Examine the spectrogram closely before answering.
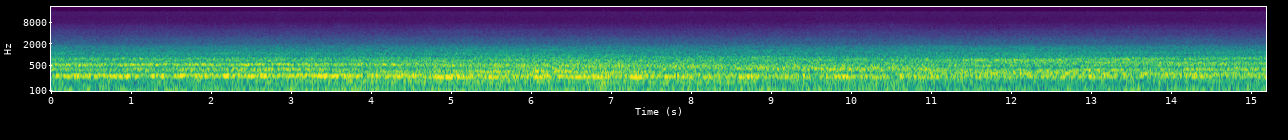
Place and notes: sound of bridge in a container under the bridge, which is possibly part of an art installation.
3 July 2010, 14:15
